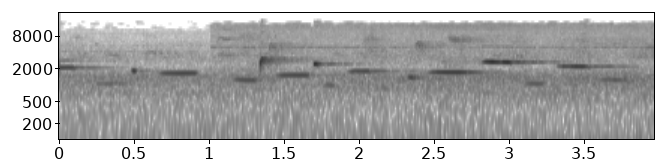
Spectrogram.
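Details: Musician wren song: clear, pure whistled notes at varied pitches, some sliding, with a brief rising burry note in the middle, set against a steady hiss of background noise.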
